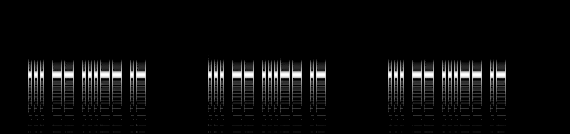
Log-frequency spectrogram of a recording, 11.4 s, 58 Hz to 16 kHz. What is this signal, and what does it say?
Morse code, heard as a keyed tone, about 21 wpm, 700 Hz. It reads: SM3A SM3A SM3A
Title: DXCC-100 Call Signs - 4 Characters - Repeated 3x - 20wpm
